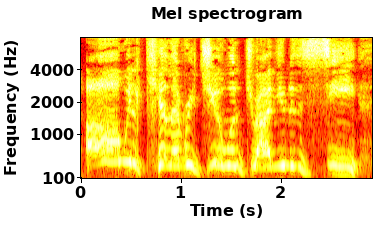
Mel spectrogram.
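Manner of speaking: high, shouted parody of threats; mocking shouted threats. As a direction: shout them out as a mocking caricature. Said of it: "You know".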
